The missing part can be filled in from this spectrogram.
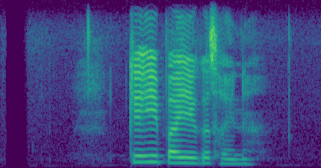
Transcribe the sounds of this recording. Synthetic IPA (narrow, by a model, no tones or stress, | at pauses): keɦipajekot͡sʰʌjnʌ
